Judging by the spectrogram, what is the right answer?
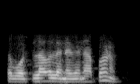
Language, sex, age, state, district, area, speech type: Odia, male, 45-60, Odisha, Nuapada, urban, conversation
